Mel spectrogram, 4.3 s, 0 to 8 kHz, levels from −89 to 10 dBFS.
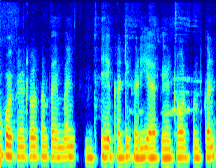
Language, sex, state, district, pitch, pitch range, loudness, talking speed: Rajasthani, male, Rajasthan, Nagaur, 130 Hz, 125-135 Hz, -18 LUFS, 180 wpm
